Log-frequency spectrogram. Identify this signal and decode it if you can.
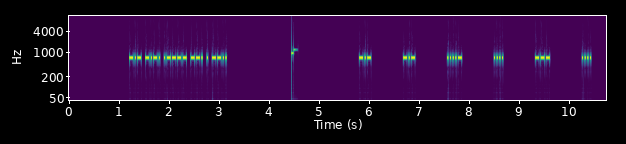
Morse code, heard as a keyed tone, about 43 wpm, spaced as for 19 wpm, 700 Hz. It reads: KC1GEZ KK4HOH
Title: USA Call Signs - 6 Characters - 8x Character Spacing - 45wpm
